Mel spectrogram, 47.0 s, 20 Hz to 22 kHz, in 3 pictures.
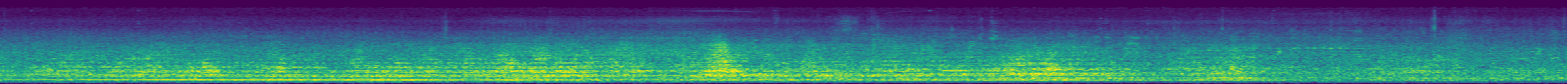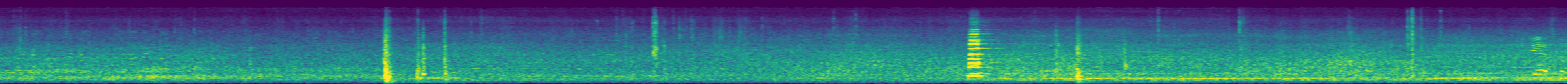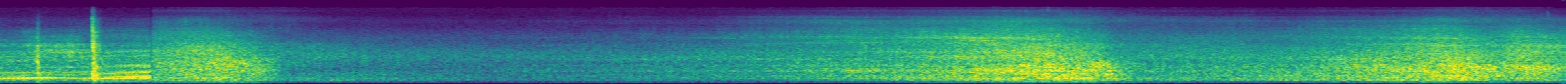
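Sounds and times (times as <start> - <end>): road traffic passing: 18.0 - 35.0, 37.7 - 47.0
car horn toot: 25.4 - 25.7.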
